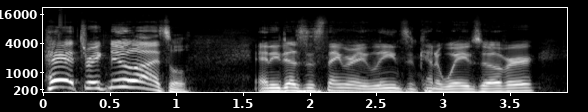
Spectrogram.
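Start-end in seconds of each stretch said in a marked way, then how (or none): 0.0-1.1 mock very high shout, as if from afar. Retelling how someone on the street called out: imitating someone shouting. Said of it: "someone from the street shouted".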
